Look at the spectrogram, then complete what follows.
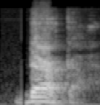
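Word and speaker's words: डाँका: त भाइ बहिनीहरू, अर्को शब्द छ डाका, डाका, डाका। अलिकति हामीले यसलाई ड माथि चन्द्रबिन्दु दिएकोले अनुनासिक उच्चारण गर्नुपर्ने हुन्छ, डाका।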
